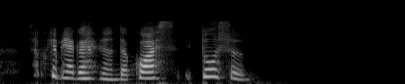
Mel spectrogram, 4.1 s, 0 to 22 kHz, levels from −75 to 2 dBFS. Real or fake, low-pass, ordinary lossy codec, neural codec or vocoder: fake; none; none; codec, 16 kHz, about 1 kbps, DyCAST, with the encoder's durations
